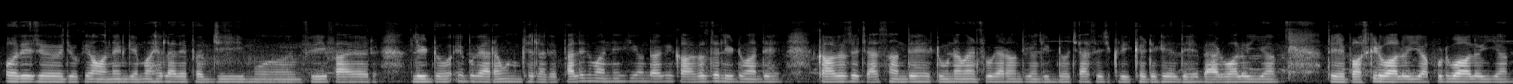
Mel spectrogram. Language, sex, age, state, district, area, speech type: Dogri, male, 18-30, Jammu and Kashmir, Udhampur, rural, spontaneous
